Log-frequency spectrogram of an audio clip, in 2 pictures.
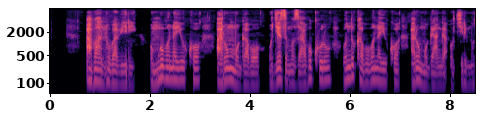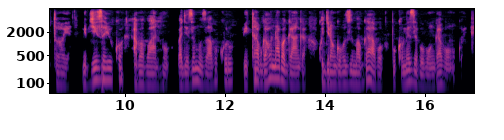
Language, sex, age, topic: Kinyarwanda, male, 18-24, health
